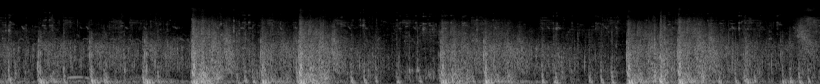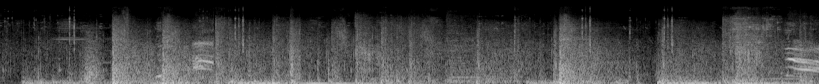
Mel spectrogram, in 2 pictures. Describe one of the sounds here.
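Horse hooves gallop over hard ground.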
